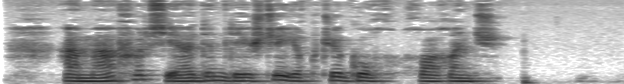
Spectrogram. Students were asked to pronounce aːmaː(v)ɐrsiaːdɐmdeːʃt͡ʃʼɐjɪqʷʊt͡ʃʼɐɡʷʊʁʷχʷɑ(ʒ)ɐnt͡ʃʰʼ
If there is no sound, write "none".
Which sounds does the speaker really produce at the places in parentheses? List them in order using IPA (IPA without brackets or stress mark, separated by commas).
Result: f, ʁ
